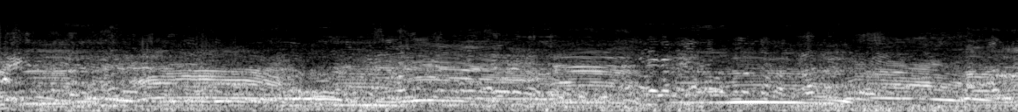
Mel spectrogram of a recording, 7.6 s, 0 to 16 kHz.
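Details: Sahiwal breed bull calves lowing at a busy Dhaka-area cattle market on 30 August 2024; repeated long, mid-pitched moos, some rising then falling, sound almost continuously over a background of distant human voices.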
